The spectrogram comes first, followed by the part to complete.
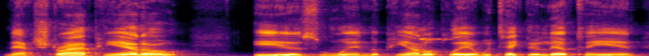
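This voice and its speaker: A man's voice: on the low side, takes it slowly. A man with a Southern US accent giving an informal music lesson, emphatically repeating and rephrasing his points. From Memphis, Tennessee, southern US. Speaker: music teacher. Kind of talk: informal instructional talk to viewers.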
